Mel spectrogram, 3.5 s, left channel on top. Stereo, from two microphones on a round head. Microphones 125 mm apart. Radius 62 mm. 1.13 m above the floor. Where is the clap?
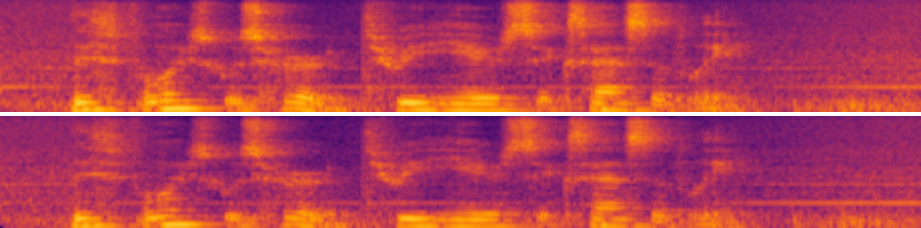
I don't hear a clap.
